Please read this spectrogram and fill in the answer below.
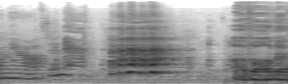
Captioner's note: laughs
